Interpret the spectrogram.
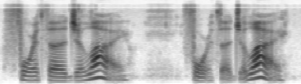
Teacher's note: when you're making it more casual, you can drop the V and it changes to um, before a consonant after it.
